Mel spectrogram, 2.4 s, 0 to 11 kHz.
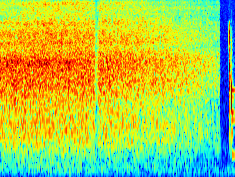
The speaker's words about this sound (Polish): Sztorm 88 do 101 km na godzinę. O, No można powiedzieć, że to jest jakiś konkret. Ale ja bym dał temu poświszczeć trochę.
